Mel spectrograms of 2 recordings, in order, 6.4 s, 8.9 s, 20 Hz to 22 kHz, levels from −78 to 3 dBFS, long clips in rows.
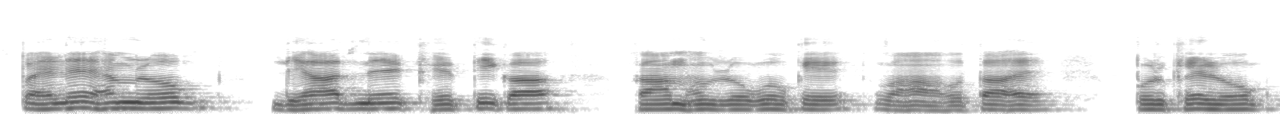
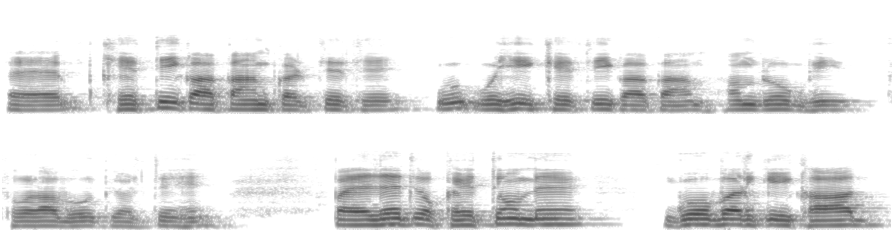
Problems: background sounds at intervals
